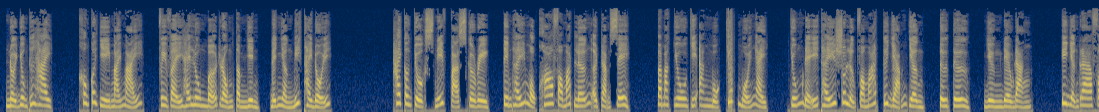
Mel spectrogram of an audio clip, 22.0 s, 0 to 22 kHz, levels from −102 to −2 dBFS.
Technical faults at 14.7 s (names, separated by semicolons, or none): loose connector crackle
